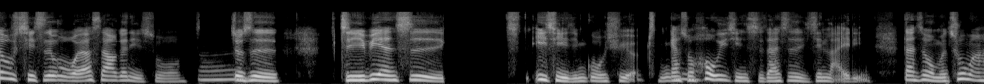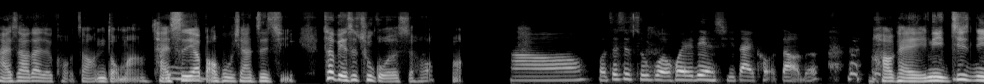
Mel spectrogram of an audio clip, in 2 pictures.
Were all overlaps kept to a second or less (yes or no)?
yes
